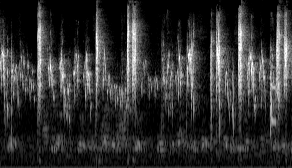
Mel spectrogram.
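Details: Pet budgerigar in continuous song: loud, scratchy chattering with frequent sharp squawky bursts between rapid chirped phrases.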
